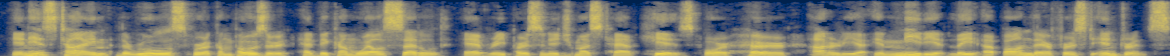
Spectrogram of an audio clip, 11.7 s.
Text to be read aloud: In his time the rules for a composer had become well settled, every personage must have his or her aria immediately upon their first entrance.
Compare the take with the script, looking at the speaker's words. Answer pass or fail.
pass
